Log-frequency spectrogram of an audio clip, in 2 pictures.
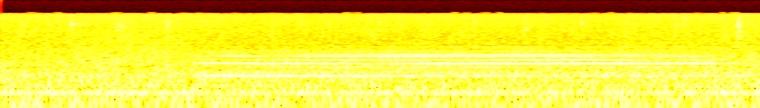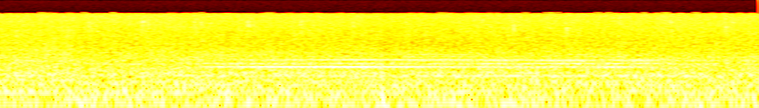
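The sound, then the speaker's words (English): Two long, steady horn-like tones, harmonically rich like a distant train whistle, recorded at night with a home recording kit, sound one after another over constant hiss resembling rain or wind noise, with no voices present. “I hear what sounds awful lot like a train whistle.”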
